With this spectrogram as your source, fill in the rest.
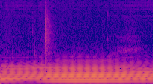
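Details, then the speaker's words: Bang & Olufsen receiver: steady low, gritty hum of even pitch, heard when the record is stopped and the volume is turned up. Occurs on the phono input; much less on CD and tape. Owner suspects AC mains hum. "does anybody recognize that hum what the hell is it how do I fix it basically I want to know what's happening here it only happens on the pho Channel"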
